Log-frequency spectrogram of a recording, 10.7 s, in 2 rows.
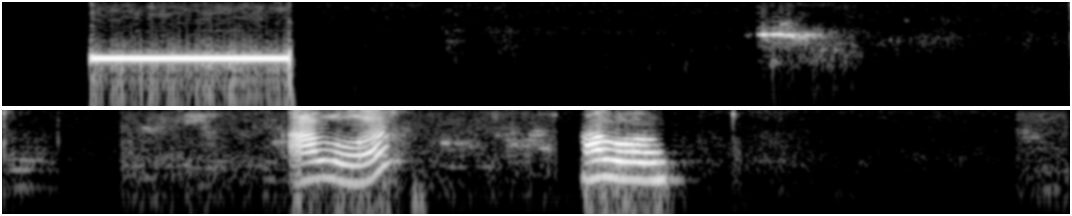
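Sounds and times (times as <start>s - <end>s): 
telephone dial tone while calling: 0.5s - 1.5s
speech: 6.8s - 7.4s, 8.2s - 8.8s.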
